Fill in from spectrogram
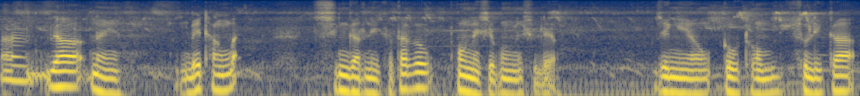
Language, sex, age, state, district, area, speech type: Bodo, male, 30-45, Assam, Chirang, rural, spontaneous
